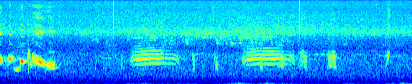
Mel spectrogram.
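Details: One of two Australian magpies, holding a cockroach in its bill, gives a short falling run of clear warbled notes, then two unusual harsh, nasal croaks about two seconds apart, over quiet background hiss.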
